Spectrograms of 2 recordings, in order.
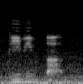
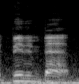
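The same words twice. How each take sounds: First: It is said with a native Korean accent. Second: It is said with an American English accent. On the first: "in my native tongue and accent, I would say" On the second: "it's literally looks like you're supposed to say"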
